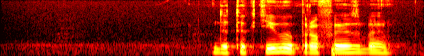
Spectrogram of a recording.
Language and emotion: Russian, neutral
